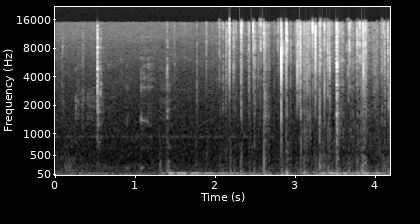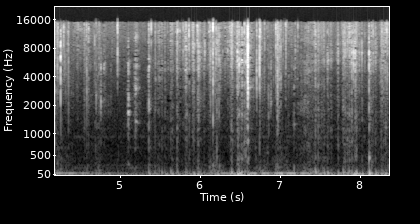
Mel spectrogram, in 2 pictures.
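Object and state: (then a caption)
Coated soap bar being scraped. A metal blade scrapes shavings off a hand-held oval solid soap bar with a yellow coating and white interior. Dense, dry crunching and scratchy clicks with bright crackle sit over a steady low rumble, growing busier and louder after the first second.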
